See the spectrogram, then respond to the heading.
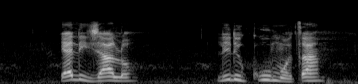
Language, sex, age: Tswana, male, 24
